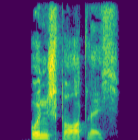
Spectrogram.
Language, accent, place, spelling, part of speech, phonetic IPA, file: German, Germany, Berlin, unsportlich, adjective, [ˈʊnˌʃpɔʁtlɪç], De-unsportlich.ogg
- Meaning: 1. unathletic, unfit, not good at sports 2. unsportsmanlike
